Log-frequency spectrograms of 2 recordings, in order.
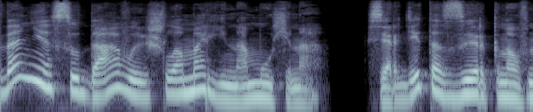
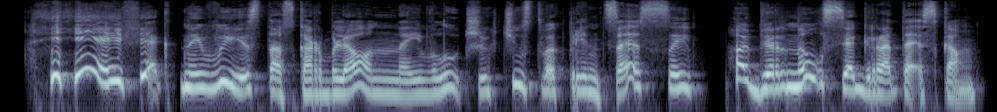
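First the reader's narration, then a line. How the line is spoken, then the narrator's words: Giggled. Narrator (Russian): хихикнула Белла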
